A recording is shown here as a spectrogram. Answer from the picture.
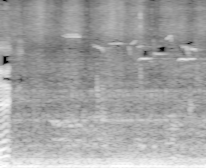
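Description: Small boat's outboard motor idling with a steady low hum.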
